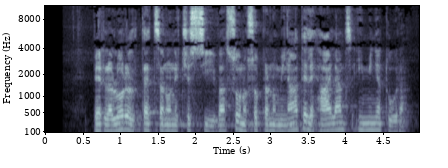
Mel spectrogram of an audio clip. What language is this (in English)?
Italian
